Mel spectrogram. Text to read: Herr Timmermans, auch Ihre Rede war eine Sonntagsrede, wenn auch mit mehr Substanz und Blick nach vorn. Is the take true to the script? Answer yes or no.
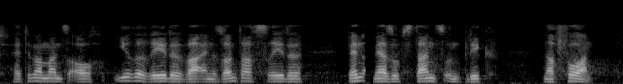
no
